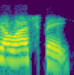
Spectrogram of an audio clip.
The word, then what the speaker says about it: Oahspe: It's spelled OAHSPE, and it's actually 3 syllables, which stands for Earth, Sky, and Spirit. O is sky, is earth. That's an Algonquin word. Sure. And Spe is spirit.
